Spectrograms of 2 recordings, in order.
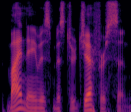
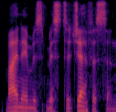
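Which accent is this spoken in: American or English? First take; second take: American; English. First: It has an American accent with hard R sounds. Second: It has an English accent with soft R sounds. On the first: "The American accent has a hard R" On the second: "Someone from England would say"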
